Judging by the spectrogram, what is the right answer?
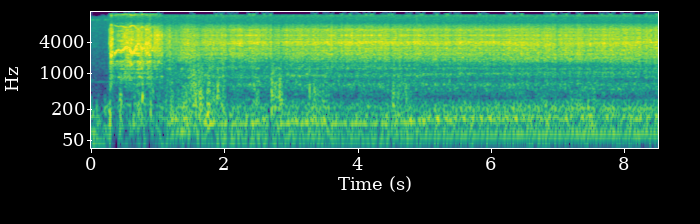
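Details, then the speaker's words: Ford 427W V8 with Fast Easy EFI, external high-pressure fuel pump and Tremec TKO 600: fuel pump primes about 3 seconds, brief crank, then catches into a deep even steady idle with no knocks or misses; normal start and idle. "So first thing you're gonna hear is the fuel pump going for about 3 seconds to build pressure in the system. And there we go."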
